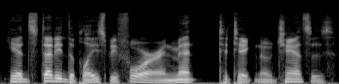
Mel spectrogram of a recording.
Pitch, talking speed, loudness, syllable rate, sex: 110 Hz, 210 wpm, -19 LUFS, 5.5 syllables/s, male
